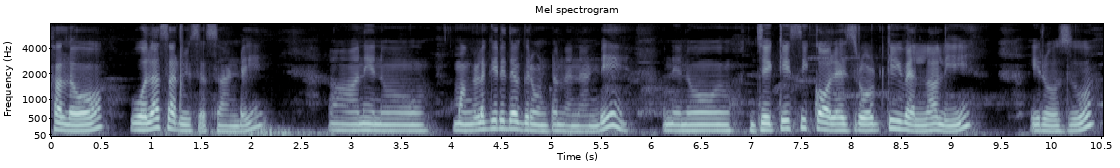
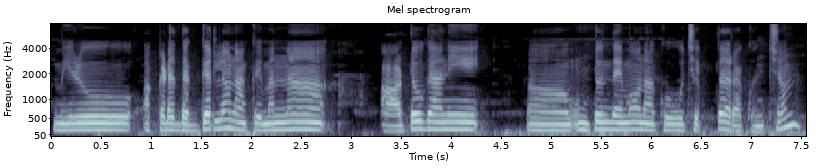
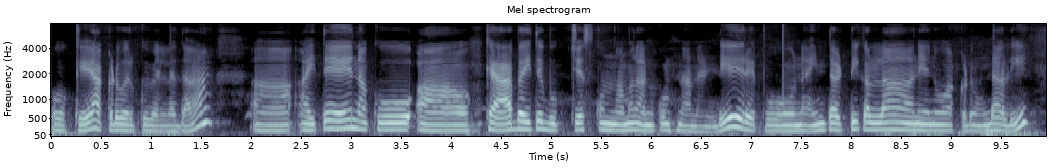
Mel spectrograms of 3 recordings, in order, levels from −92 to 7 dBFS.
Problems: background sounds at intervals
